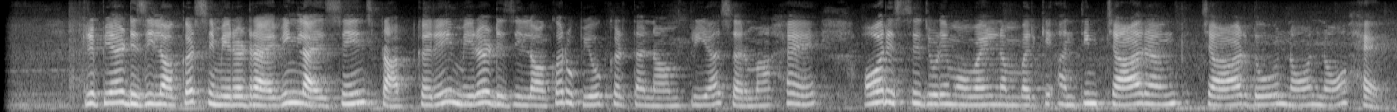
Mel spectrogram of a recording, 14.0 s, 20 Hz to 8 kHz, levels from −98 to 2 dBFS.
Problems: constant background noise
